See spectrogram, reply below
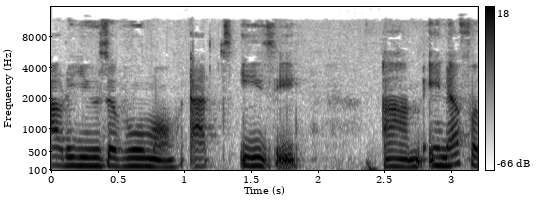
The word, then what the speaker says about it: Avumo: Avumo is spelled A V U M O.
